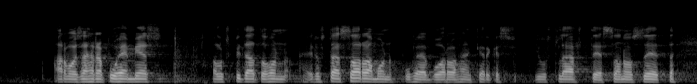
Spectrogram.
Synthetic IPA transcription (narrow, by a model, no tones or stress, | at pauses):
ʔɑ̰rʋoisɑherːæpuhemːieshɑlukspit̪æːt̪ohonedust̪ɑɑssɑɾɑmonpuheʋʋuoɾoːhæŋkerkesjust̪læht̪eːssɑnosseet̪ːæ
